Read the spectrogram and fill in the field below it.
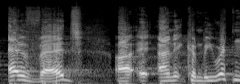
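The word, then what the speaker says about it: עבד: that big word in the middle, and it's pronounced eved, and it can be written now either as ebed or eved, with a little apostrophe.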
